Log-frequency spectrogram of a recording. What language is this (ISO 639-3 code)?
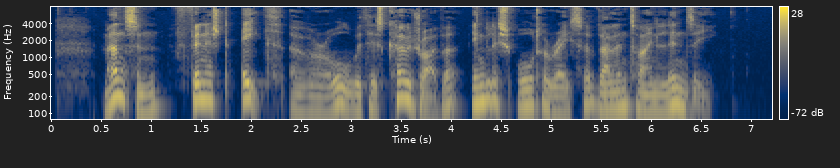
eng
